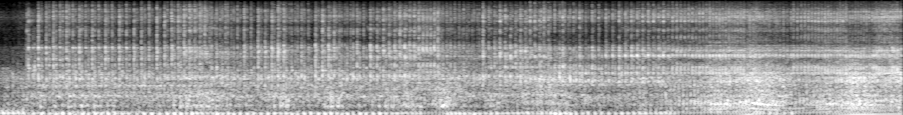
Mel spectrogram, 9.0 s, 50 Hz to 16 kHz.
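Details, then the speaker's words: Yamaha Lexi 125 scooter run out of oil, restarted after dying: engine runs rough and uneven with harsh irregular firing, smokes, then dies; spark plug black with oil, piston worn. "sampai begal 1 beban hidup lagi tapi suaranya kasar hidupnya sebentar lalu mati lagi seperti ini contohnya"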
